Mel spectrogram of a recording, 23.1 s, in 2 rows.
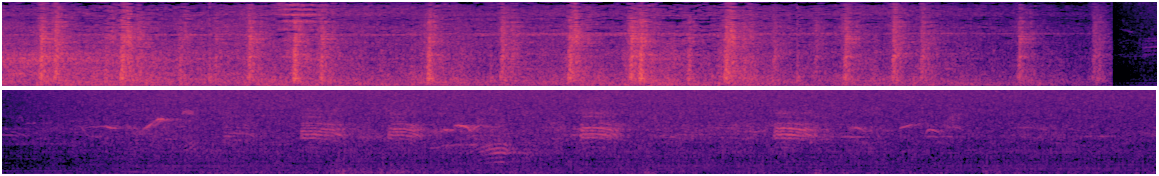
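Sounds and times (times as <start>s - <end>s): low steady hum and hiss: 11.1s - 23.0s.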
